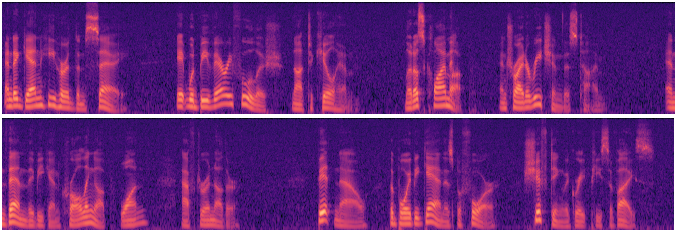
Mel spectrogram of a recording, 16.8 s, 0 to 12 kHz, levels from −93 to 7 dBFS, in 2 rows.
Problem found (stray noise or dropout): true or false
false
